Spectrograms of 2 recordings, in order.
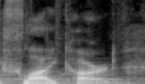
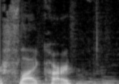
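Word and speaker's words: Flye card: That brings us to way number 12, and that is to get a fly card. Fly card is spelled F-L-Y-E.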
